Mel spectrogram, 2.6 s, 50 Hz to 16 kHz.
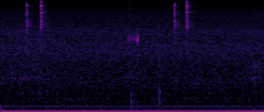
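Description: A computer mouse is clicked during chart editing in JMP version 13 statistics software, a few faint, sharp, separate clicks close by over a low steady hum, with no talking.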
